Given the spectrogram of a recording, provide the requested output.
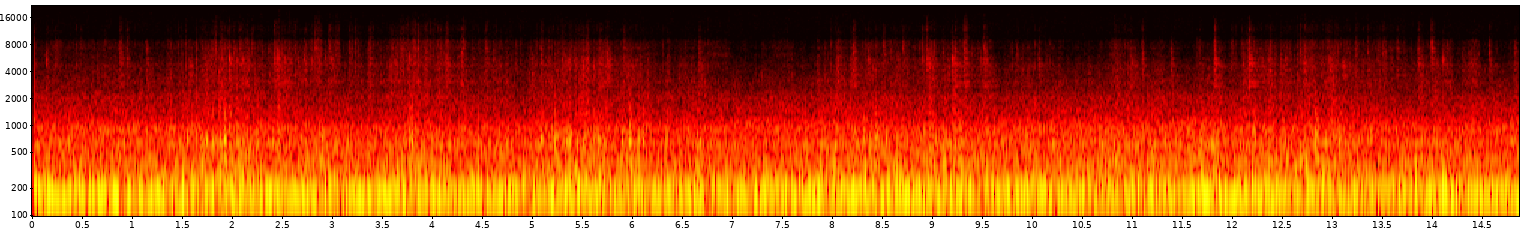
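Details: VW Transporter van driving on the road with a Fabworx Static 1200mm Immix rock and roll bed: steady low road drone inside with scattered light irregular rattles and clicks from the bed setup.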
